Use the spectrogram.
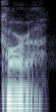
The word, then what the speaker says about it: Cara: She calls her Charara, pronouncing it Cha, as in Chaa. My daughter's name is pronounced Cara, meant to combine her father's name, Chris, with mine Sarah.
